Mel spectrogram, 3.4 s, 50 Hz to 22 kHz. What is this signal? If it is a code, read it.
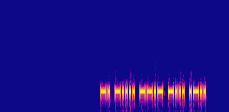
Morse code, heard as a keyed tone, about 44 wpm, 700 Hz. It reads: N6QBL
